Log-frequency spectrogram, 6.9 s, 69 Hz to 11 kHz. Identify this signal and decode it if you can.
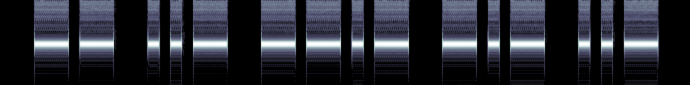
Morse code, heard as a keyed tone, about 10 wpm, 800 Hz. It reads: MUQKU
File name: morse mp3 / revision2-vitesse 10 mots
